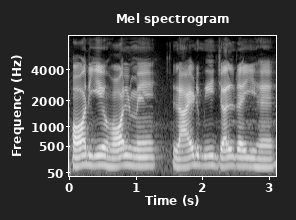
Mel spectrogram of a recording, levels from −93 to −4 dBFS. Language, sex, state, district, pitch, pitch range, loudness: Hindi, male, Bihar, West Champaran, 145 Hz, 140-155 Hz, -16 LUFS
